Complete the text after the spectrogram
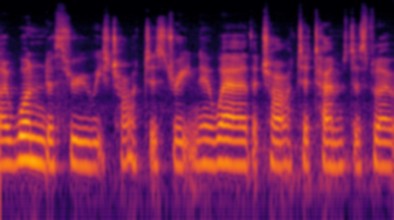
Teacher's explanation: we've got a fairly strong iambic rhythm all the way through, where the second syllable is stressed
